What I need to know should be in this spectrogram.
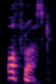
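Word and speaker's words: Auchroisk: How do you pronounce this next whiskey? It's a fun one. Othrusk.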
